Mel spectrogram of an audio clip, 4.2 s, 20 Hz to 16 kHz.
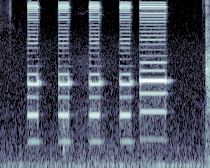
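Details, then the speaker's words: FMS FW 190 model plane ESC on power-up: four short low beeps and one longer beep, pitched lower than usual; motor clicks and twitches when spooled; owner suspects bad ESC or motor. "and there's the unusual usually it has has a higher pitched noise out for that"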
